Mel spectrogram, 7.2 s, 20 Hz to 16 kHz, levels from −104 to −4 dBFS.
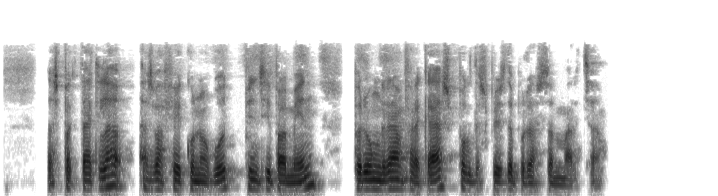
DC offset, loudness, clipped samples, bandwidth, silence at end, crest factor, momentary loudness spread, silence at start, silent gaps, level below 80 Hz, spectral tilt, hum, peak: under 0.1%; -19 LUFS; under 0.1%; 7.6 kHz; 1.15 s; 18 dB; 11 LU; 0.5 s; 1.35-1.39 s, 3.43-3.54 s; -62 dBFS; -7 dB/octave; none; -2 dBFS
